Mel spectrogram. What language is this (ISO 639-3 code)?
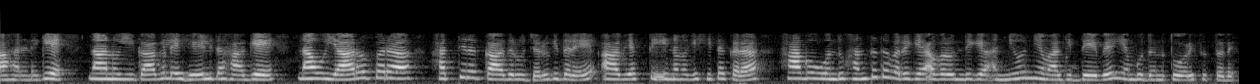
kan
